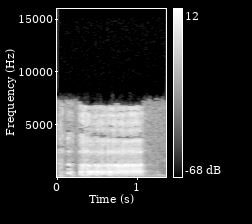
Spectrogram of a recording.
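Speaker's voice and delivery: drawn-out mock gasp; imitated gasping for breath. Farmer pinned under a tractor shows his struggle, imitated gasping. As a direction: wheeze as if you can't get air. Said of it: "I was going like".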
